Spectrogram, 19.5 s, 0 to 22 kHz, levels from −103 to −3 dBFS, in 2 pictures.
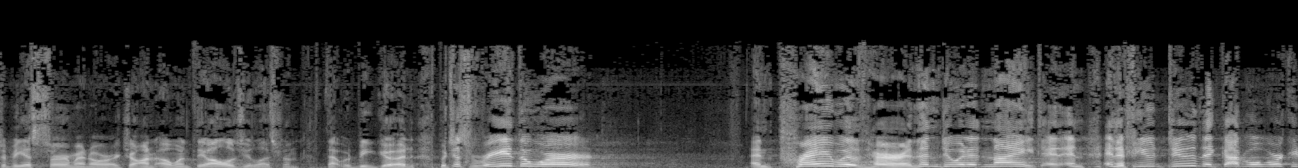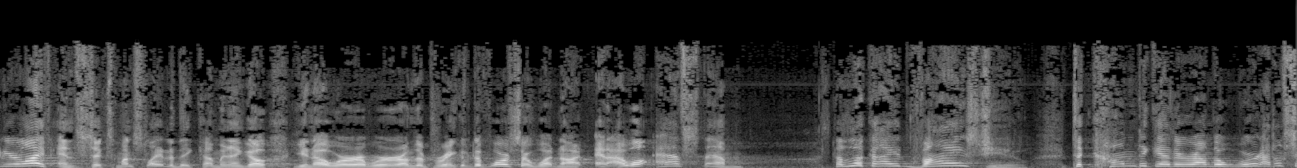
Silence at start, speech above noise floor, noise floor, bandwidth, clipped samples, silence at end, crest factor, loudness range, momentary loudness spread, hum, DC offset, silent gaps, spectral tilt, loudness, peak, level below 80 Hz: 0 s; 34 dB; -58 dBFS; 16.5 kHz; under 0.1%; 0 s; 22 dB; 8 LU; 13 LU; none; under 0.1%; none; -3.5 dB/octave; -23 LUFS; -4 dBFS; -70 dBFS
